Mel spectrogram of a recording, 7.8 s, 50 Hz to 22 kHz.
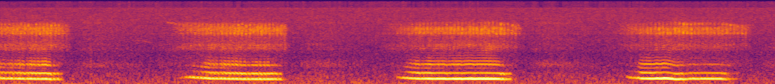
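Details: Komatsuna, a male black-and-white Norwegian Forest Cat born 18 April 2020, snoring loudly at home: four drawn-out, tonal, slightly wheezy breaths, each about a second long, repeating roughly every two seconds with quiet gaps between.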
